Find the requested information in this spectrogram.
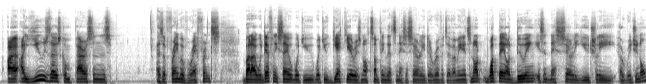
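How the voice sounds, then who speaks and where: A man's medium-pitched voice with a South African accent, at a fairly quick pace. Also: ordinary pitch variation. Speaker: podcast host. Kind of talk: casual monologue with music reviews. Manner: hesitant, many fillers.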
